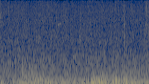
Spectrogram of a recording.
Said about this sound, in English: Gone are the days I can listen to the rain falling down outside my window pane and not think it is an enemy trying to wash us away.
